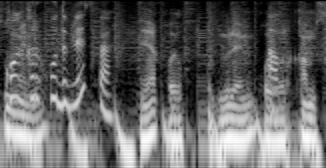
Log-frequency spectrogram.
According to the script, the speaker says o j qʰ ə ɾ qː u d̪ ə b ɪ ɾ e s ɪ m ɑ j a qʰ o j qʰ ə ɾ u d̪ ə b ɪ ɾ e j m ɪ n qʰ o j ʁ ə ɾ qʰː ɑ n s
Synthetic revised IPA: o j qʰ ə ɾ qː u d̪ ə b ɪ l e s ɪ b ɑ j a qʰ o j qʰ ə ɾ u d̪ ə b ɪ l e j m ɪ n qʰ o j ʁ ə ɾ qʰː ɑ m s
